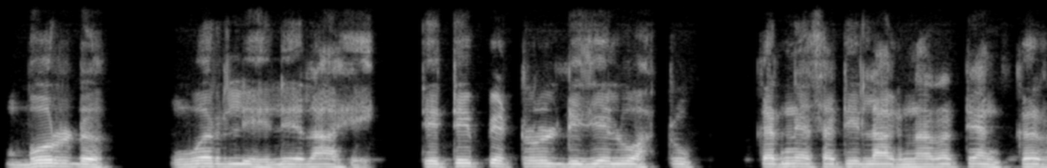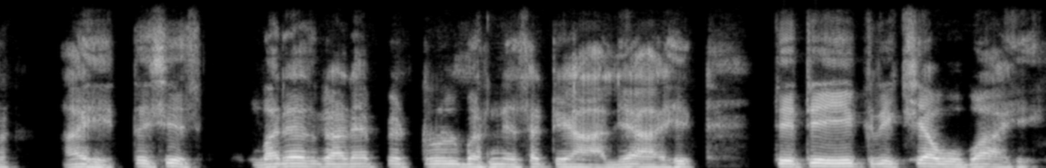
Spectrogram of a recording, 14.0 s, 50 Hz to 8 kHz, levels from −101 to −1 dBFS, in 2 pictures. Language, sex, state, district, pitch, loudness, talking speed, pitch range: Marathi, male, Maharashtra, Pune, 130 Hz, -18 LUFS, 105 wpm, 120-135 Hz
